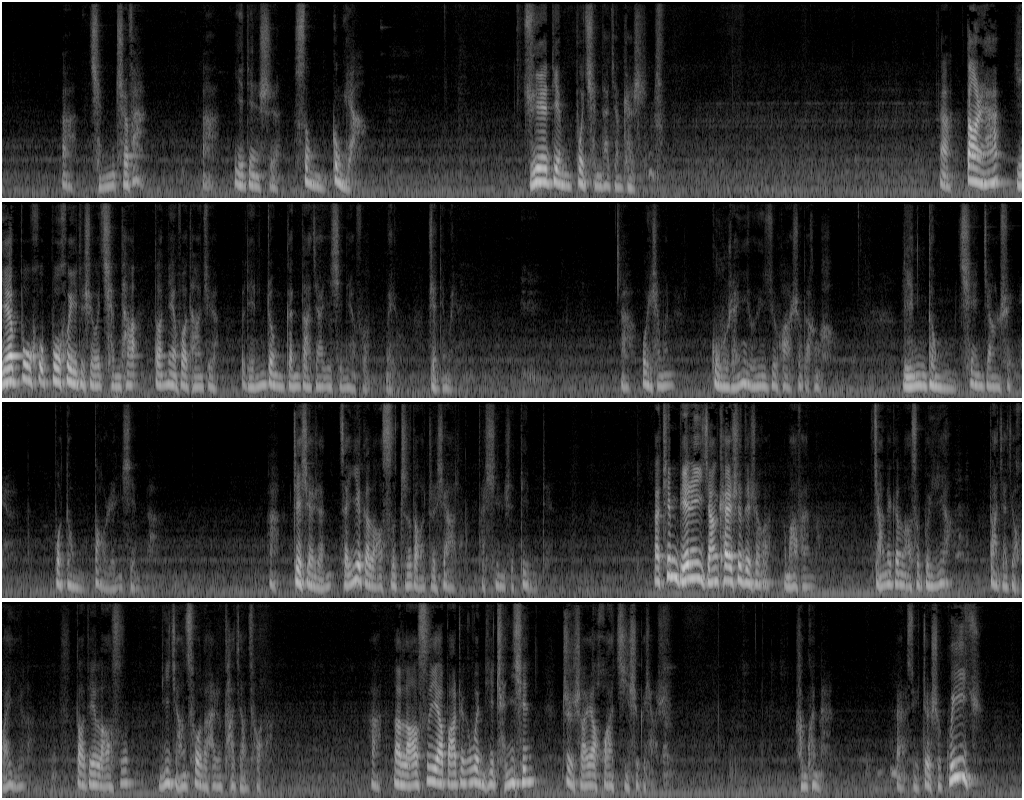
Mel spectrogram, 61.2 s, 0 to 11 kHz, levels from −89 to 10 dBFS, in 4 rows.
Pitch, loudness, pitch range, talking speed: 120 Hz, -27 LUFS, 95-145 Hz, 165 characters per minute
